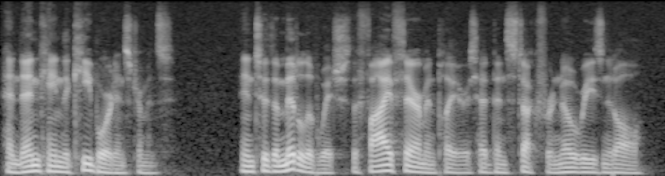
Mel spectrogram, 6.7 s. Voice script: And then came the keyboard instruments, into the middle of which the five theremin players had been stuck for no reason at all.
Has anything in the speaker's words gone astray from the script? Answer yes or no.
no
